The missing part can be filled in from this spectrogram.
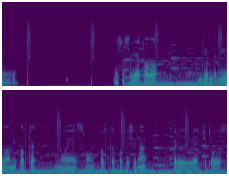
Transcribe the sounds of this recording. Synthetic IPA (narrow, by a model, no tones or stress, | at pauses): e̞so̞se̞ɾiat̪o̞ð̞o | bje̞mbe̞nið̞oamipo̞ðkasno̞e̞sumpo̞ðkaspɾo̞fe̞sjo̞nal | pe̞ɾoaiðeaesket̪o̞ðos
